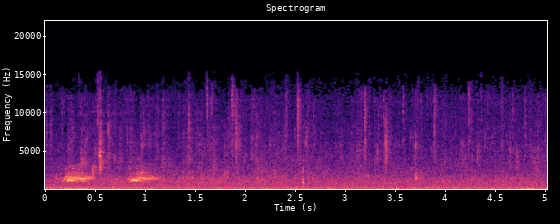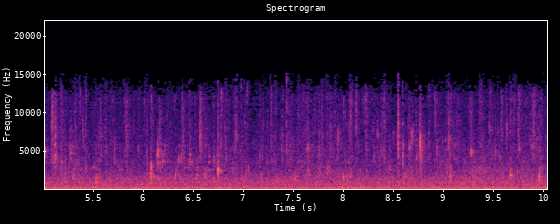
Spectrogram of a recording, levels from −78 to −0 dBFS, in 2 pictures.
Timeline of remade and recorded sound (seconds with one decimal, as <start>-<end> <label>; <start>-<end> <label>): 0.0-2.4 remade; 2.4-10.0 recorded

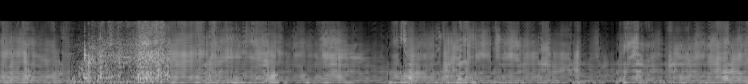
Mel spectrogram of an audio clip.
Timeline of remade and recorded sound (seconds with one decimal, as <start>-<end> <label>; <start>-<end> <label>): 0.0-0.7 remade; 0.7-1.7 recorded; 1.7-7.5 remade

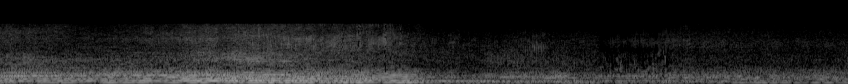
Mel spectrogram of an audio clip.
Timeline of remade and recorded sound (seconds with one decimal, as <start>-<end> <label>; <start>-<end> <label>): 0.0-6.0 recorded; 6.0-6.7 remade; 6.7-8.5 recorded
